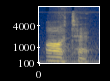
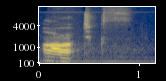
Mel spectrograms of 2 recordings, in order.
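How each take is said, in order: First: The ending is said as the letter name ex. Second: The ending is said as a bare ks sound. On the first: This is how most people say it. "they say art and then X" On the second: This follows the spelling by phonics. "As somebody who used to teach phonics"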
